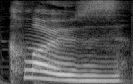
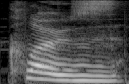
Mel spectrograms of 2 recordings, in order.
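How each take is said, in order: First: It ends with a voiced z sound. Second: It ends with a voiced z sound.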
